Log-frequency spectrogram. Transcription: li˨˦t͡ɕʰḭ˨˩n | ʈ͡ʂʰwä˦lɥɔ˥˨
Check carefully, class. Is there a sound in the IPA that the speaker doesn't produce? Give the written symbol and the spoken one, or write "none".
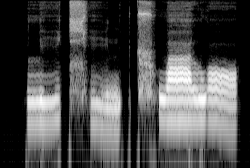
ɥ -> w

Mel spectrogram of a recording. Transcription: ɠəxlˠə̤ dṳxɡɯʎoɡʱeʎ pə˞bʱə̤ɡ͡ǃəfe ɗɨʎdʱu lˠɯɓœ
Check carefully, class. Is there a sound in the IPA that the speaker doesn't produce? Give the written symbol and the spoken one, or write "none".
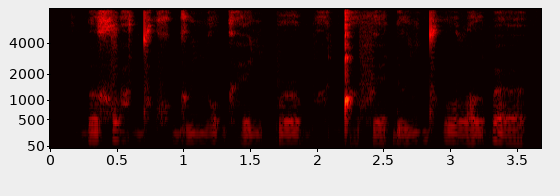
none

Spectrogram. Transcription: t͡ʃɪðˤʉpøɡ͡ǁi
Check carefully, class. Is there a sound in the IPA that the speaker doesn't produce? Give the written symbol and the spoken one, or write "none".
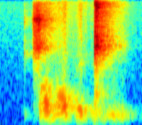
ʉ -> ø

